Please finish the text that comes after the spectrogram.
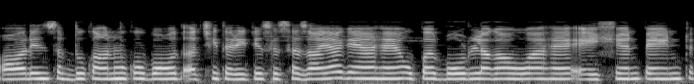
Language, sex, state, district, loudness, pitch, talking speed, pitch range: Hindi, female, Bihar, Vaishali, -11 LUFS, 255 Hz, 175 wpm, 255-265 Hz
